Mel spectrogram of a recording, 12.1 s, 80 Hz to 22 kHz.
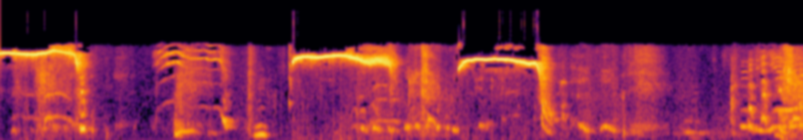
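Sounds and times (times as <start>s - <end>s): toddler squealing: 0.0s - 1.4s, 4.5s - 6.0s.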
